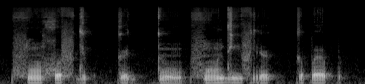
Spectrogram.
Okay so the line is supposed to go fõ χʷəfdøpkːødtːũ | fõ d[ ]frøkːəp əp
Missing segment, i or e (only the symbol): i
